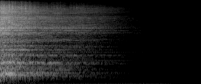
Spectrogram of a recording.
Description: HAT REAL H09.wav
